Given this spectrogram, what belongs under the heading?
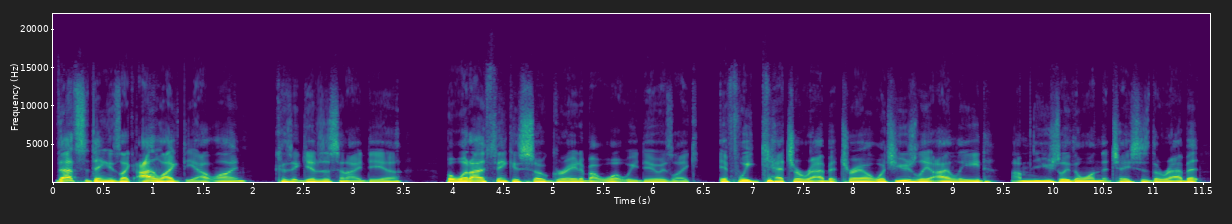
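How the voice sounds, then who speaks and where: A man co-hosting a podcast in a dark, mellow voice, recorded close and dry. He is talkative and joking, and often pokes fun at himself in casual banter. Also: medium pitch, normal speed, no room sound. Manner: talkative, joking, self-mocking. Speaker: podcast co-host.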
